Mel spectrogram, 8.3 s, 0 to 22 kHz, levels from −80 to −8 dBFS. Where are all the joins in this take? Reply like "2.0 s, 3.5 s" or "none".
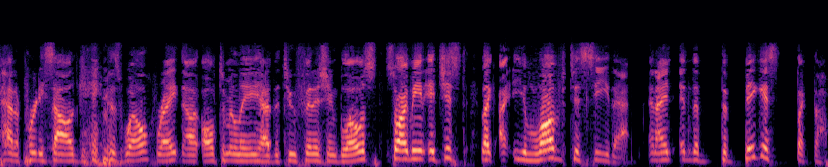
3.8 s, 4.7 s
